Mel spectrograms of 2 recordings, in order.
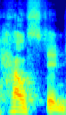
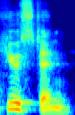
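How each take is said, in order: First: It is pronounced differently from the Texas city. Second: It is pronounced like the Texas city's name. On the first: This is how locals say the street name. "but it's called Houston Street" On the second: This is how an outsider would say the street name. "if you are not from New York, you would pronounce it um, Houston. It's spelled like Houston, like in Texas"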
